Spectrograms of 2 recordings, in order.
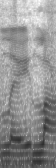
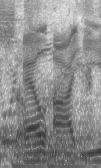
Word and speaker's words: Lei: Oh, sorry. Not Lee. His name is pronounc L I E. I think I I just call it lie.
